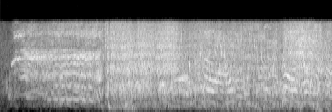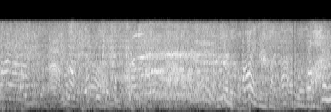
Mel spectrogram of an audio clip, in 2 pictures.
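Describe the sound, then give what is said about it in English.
A horse whinnies loudly and repeatedly after flinging itself into a pond, and water splashes around it. Voices are audible beneath the dense, continuous neighing. “Adam Grizzard's horse flung itself in”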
